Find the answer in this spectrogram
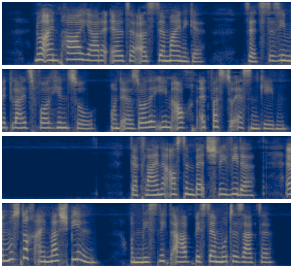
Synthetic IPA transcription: nuːɐʔaɪnpʰaːɐjaːʁəʔɛltʰɐʔa̰lsd̥eːɐmaɪnɪɡə | z̥ɛt͡stəziːmɪtʰlaɪsfɔlɦɪnt͡suː | ʔʊnteːɐzɔləʔiːmʔa̰ʊxʔɛ̰tv̥ast͡suʔɛsn̩ɡeːbm̩ | d̥eːɐkl̥aɪnə̰ʔa̰ʊsd̥eːmbɛtʃʁ̥iːviːdɐ | ʔeːɐmʊsnɔχʔa̰ɪ̃nmaːlʃpiːlən | ʊntliːsnɪçtʔap̚b̥ɪsd̥eːɐmʊtɐzaːk̚tə

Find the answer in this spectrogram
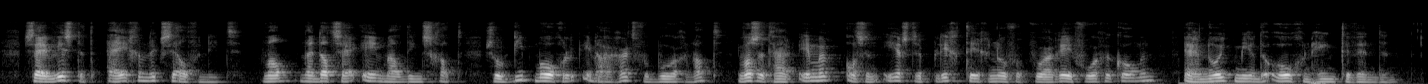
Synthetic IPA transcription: z̥ɛjʋɪstɦətɛjχənləksɛlˠvənit | ʋɑntnaːdɑtsɛjʔejnmaːlˠdinsχɑt | sowdipmowχələkɪnɦaːɹɦɑɹtfəɹbɔɹχənɦɑt | ʋɑsɦətɦaːɹɪmərɑlˠsənɪːɹstəplɪχtːejχənowvəɹpuarejvʊːɹχəkowmən | ɛɹnoːjtmɪːɹdəʔowχənɦejntəʋɛndən

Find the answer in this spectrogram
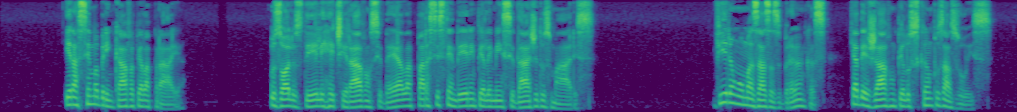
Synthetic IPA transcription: iɾasẽmɐbɾĩŋkavɐpelɐpɾʔa̰jɐ̰ | ʊzɔlʊzd̪elɪɦet͡ʃiɾavɐ̃w̃sɪd̪ɛlɐpaɾɐsɪest̪ẽnd̪eɾẽj̃pelɐimẽsid̪ad͡ʒɪd̪ʊzmaɾɪs | viɾɐ̃w̃ũmɐzazɐzbɾɐ̃kɐs | kɪad̪eʒavɐ̃w̃pelʊskɐ̃mpʊzazujs

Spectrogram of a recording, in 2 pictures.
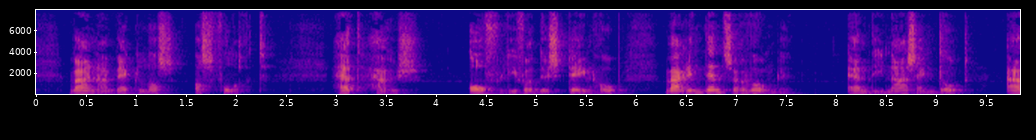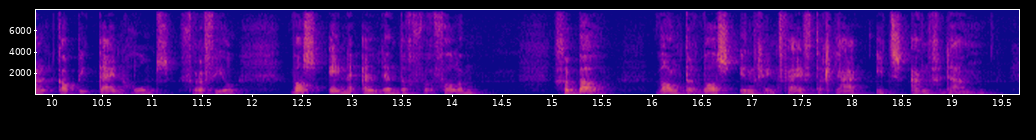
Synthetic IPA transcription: ʋaːɹnaːʋɛklɑs | ɑsfɔlˠəχt | həthœɥs | ɔflivəɹdəstejnɦowp | ʋaːrɪndɛnsərʋowndə | ɛndinaːzɛjndowt | aːnkɑpitɛjnɦɔlˠmsfərvilˠ | ʋɑsejnəʔɛlɛndəχfərvɑlən | χəbɑw | ʋɑntəɹʋɑsɪnχejnfɛjftəχjaːritsaːnχədaːn

